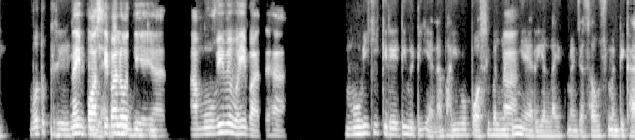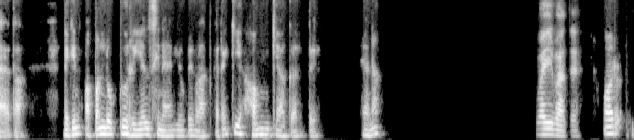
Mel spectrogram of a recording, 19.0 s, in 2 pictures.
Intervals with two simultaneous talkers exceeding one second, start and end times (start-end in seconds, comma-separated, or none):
1.1-2.4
